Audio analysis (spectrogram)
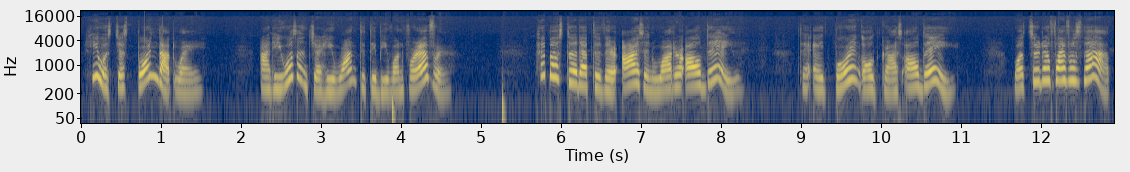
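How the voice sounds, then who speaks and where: Female children's storybook narrator: high pitch, slow and expressive delivery, slightly dull sound. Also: no room sound. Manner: expressive, deliberate. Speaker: storybook reader. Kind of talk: read-aloud narration for young children.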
